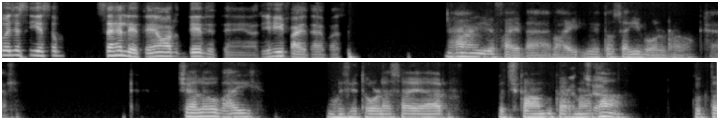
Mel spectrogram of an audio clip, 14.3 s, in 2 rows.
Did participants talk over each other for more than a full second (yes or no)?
no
